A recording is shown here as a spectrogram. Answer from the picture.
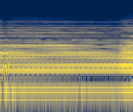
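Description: D S Ramsingh harmonium with three banks of M T Mistry reeds, its reeds sounding one steady held chord that does not change.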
